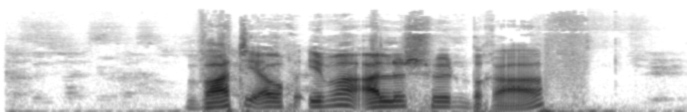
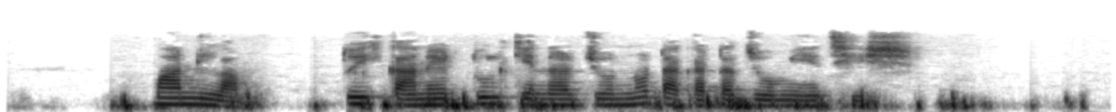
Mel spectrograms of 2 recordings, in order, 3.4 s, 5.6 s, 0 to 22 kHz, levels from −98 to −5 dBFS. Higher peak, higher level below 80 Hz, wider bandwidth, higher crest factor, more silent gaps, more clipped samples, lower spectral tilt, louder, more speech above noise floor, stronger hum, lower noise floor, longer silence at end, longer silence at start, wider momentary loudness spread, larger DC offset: about the same, -4 dBFS vs -2 dBFS; second, -54 dBFS vs -48 dBFS; first, 15 kHz vs 7.8 kHz; about the same, 20 dB vs 16 dB; neither; neither; second, -4.5 dB/octave vs -6.5 dB/octave; second, -23 LUFS vs -18 LUFS; second, 40 dB vs 44 dB; neither; about the same, -63 dBFS vs -61 dBFS; first, 0.65 s vs 0.15 s; first, 0.95 s vs 0.55 s; about the same, 9 LU vs 11 LU; neither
